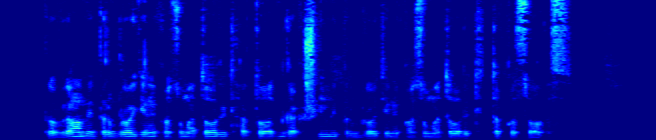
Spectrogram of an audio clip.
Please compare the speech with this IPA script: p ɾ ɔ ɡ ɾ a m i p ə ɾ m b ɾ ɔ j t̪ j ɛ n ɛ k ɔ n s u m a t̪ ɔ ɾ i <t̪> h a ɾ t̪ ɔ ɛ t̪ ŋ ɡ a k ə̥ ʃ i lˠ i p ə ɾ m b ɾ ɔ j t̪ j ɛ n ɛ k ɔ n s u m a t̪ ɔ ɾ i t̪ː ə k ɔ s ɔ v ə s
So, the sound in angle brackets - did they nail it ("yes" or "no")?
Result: yes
